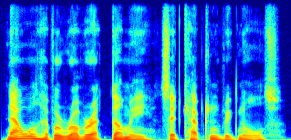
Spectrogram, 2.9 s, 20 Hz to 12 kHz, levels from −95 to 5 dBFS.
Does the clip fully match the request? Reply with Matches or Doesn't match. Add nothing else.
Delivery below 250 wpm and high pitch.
Doesn't match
